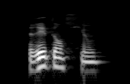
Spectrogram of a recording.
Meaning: 1. retention 2. withholding
- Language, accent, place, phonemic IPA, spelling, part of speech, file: French, France, Lyon, /ʁe.tɑ̃.sjɔ̃/, rétention, noun, LL-Q150 (fra)-rétention.wav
